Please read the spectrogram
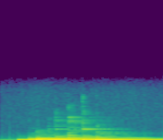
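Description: Acoustic guitar accompaniment: a chord is strummed about a quarter second in and left to ring.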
